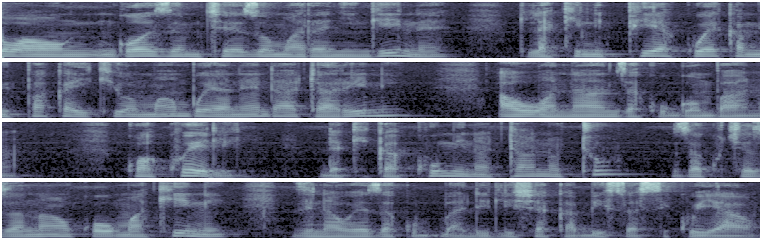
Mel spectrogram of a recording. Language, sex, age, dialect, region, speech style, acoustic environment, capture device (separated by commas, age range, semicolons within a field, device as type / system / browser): Swahili, male, 25-34, Kenya - Mombasa, Kenya, relaxed, nature, desktop / Windows / Chrome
